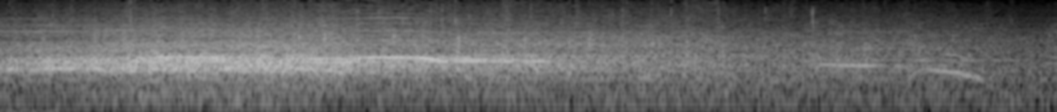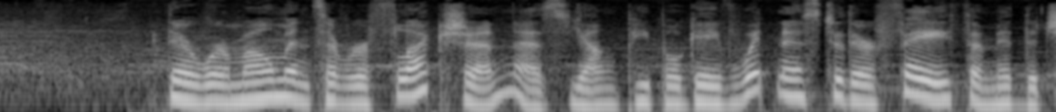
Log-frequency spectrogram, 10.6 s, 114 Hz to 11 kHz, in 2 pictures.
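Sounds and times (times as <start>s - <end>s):
large crowd cheering: 0.0s - 6.1s
speech: 6.1s - 10.5s.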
